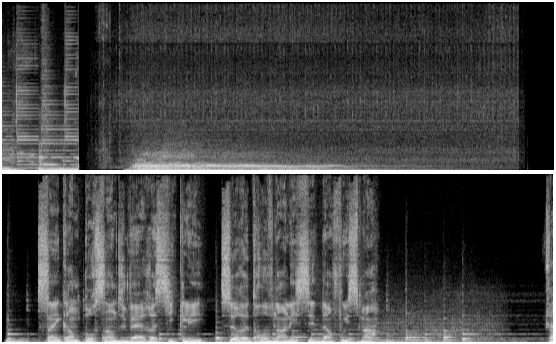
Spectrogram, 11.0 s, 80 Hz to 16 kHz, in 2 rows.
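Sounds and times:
deep logo sting with held tone: 1.2s - 4.5s.

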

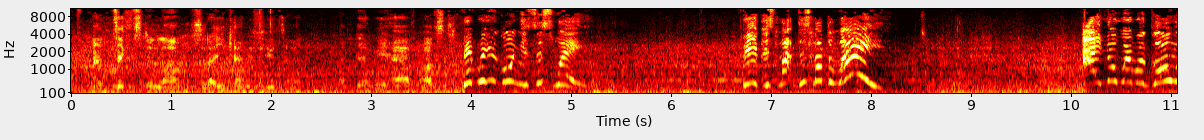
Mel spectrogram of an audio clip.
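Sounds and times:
car cabin road rumble: 0.0s - 11.0s.

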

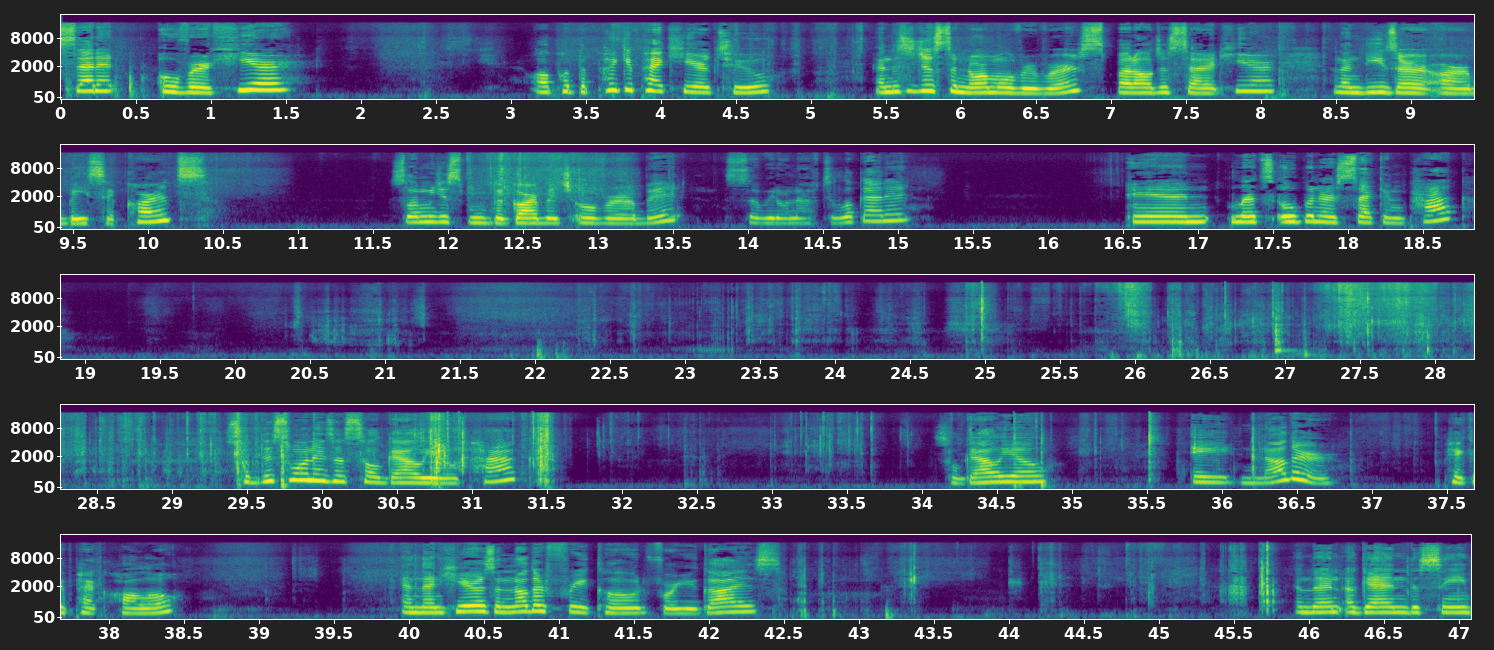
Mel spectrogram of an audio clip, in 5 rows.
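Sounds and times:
blister pack tearing and crinkling: 25.8s - 29.8s, 30.6s - 32.2s, 33.0s - 34.0s.

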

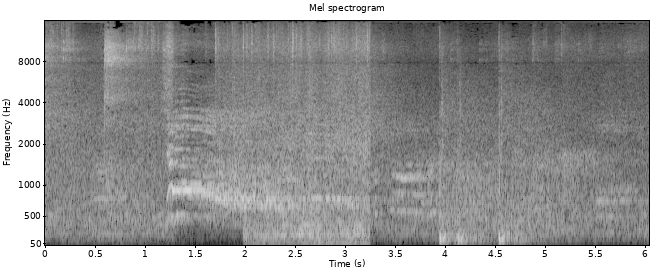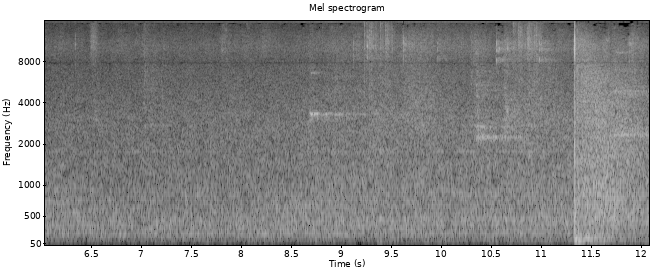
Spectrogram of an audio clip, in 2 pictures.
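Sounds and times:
voices in a hall: 0.0s - 11.3s.

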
